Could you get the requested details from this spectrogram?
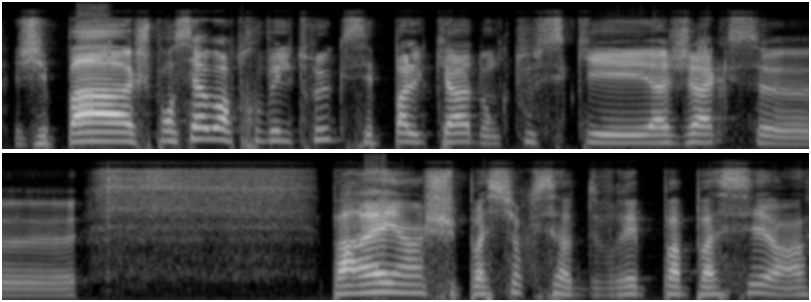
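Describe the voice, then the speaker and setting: A man's voice: high-pitched, pushed and bright, no echo. A man giving a casual video debrief as a sports betting tipster, rambling and hesitant, full of fillers, frustrated and questioning himself.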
